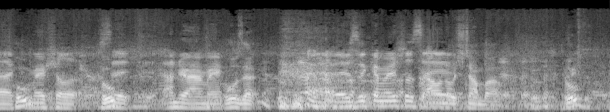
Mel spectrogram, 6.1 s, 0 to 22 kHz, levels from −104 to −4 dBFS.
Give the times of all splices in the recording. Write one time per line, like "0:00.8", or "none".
none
